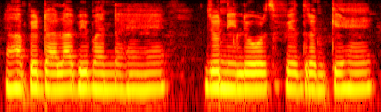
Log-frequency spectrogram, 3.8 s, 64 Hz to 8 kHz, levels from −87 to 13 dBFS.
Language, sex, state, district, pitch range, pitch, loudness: Hindi, female, Uttar Pradesh, Lalitpur, 175-180 Hz, 175 Hz, -16 LUFS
